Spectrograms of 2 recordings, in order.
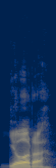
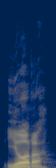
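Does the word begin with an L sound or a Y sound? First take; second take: Y sound; Y sound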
